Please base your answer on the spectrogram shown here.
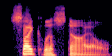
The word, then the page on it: cyclostyle: American English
